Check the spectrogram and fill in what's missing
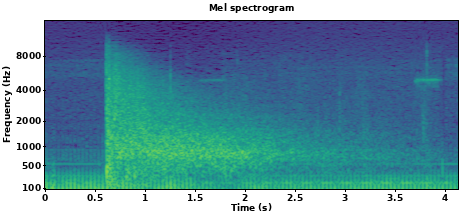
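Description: A single sharp gunshot from a handgun with a Van Comp barrel, fired one-handed outdoors, cracking loudly and close, then ringing out in a long fading tail over a steady insect-like buzz.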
